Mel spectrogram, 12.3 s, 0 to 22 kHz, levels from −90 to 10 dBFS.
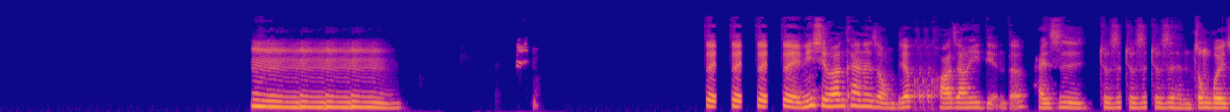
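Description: A run of compressed frames was sent more than once at four points in this speech, so the decoder replayed the same slice of audio. From 2.97 to 3.73 s and 7.10 to 7.87 s a 256 ms block plays three extra times. From 9.15 to 9.32 s an 85 ms block plays two extra times. From 11.16 to 11.67 s a 256 ms block repeats twice. Each is heard as a stutter, and the clip grows by about 2.2 s.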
